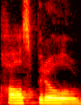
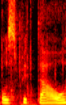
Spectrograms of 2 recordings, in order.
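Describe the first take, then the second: First: It is pronounced with English sounds. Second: It is pronounced with Portuguese sounds.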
